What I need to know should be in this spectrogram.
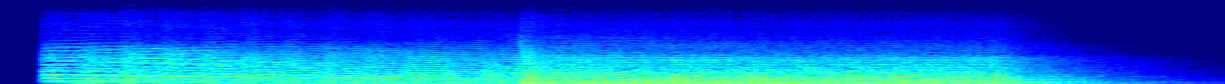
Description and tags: So I decided to create a few failure samples on a music-making program called Musescore. These are for big whopper failures and are very dramatic - they may also be used for a scary event in a film or play. For this project I used violins, violas, cellos, double basses, timpani, cymbals and brass. Enjoy!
